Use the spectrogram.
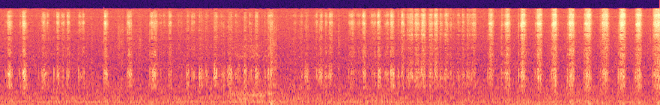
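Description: A pencil tip draws fine details on a white drawing paper sheet in a paper sketchbook, making soft, bright scratching strokes. The strokes start irregular and sparse, then settle into a quicker, steady run of short, high scratches near the end.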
